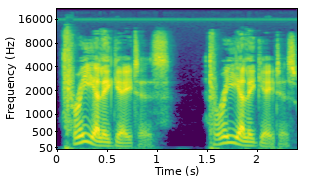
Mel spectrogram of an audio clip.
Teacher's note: O 3 acaba com vogal, o alligators começa com vogal, mas você não junta o 3 em 3 alligators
